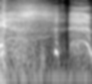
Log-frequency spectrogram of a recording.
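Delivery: real high-pitched burst of laughter; helpless giggle between lines; laughing. Real, not acted. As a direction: crack up mid-reading. Reader breaks up mid-story.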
